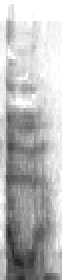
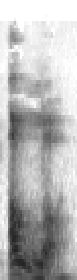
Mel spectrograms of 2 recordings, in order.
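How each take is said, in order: First: The L is said light, with a thin mouth. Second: The L is said heavy, with a full mouth. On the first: The speaker calls it wrong. "It won't be Allah" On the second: The speaker calls it right. "you pronounce the, the Lam of Allah with a full mouth"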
